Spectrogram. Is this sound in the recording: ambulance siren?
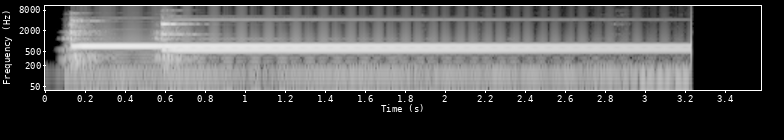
no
